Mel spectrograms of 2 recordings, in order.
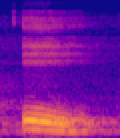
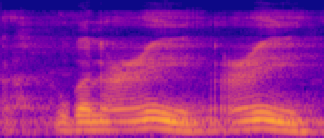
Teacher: harusnya jelas i ya, dia bukan dari tenggorokan tengah tapi dari tenggorokan bawah.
